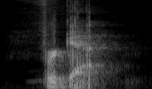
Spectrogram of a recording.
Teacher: Forget has stress on the second syllable, get. So the vowel in the first syllable is reduced to a schwa, sounding like fur instead of for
